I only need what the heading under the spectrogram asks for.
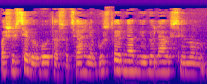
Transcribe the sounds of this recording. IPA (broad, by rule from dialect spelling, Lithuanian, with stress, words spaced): ˈɐʃ ʋʲɪs ˈtʲiɛk ɡɐˈʋɐʊ tɑː soːˈt͡sʲæːlʲɪnʲiː ˈbuːstɑː ɪr ˈnʲæːdʲɡʲɪ ɡɐˈlʲɛʊsʲɛɪ nʊ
